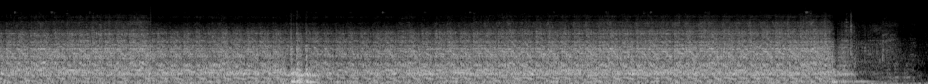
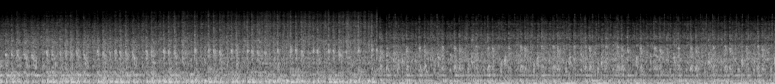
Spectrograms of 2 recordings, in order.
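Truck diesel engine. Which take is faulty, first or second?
first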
